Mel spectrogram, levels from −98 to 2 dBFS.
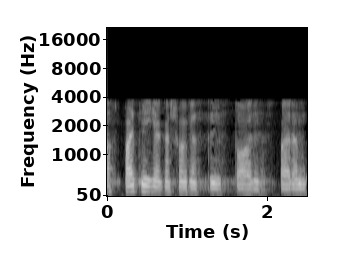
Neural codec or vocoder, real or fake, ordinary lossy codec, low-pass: codec, 44.1 kHz, 7.8 kbps, Pupu-Codec; fake; AAC, 24 kbps; 3.6 kHz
